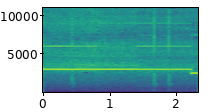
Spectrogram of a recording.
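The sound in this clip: An electronic breathalyzer beeps after being blown into, giving a single steady, high-pitched continuous tone that holds for the whole stretch and shifts slightly in pitch at the very end.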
